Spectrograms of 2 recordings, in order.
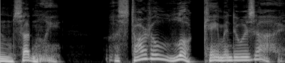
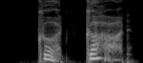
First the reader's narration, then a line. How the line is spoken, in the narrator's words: muttered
